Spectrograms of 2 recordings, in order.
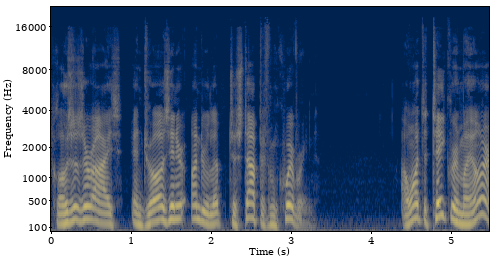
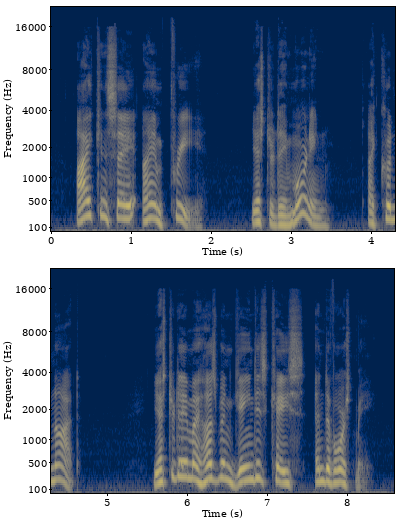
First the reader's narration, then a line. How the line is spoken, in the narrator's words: she was sobbing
